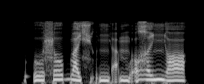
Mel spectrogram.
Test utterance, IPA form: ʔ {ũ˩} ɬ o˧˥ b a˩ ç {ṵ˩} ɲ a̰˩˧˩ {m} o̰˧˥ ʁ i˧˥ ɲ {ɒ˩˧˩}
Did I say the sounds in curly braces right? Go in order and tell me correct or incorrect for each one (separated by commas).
incorrect, correct, correct, correct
